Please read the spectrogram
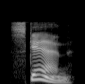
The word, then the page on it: scan: skǽn; スキャン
